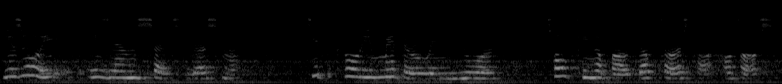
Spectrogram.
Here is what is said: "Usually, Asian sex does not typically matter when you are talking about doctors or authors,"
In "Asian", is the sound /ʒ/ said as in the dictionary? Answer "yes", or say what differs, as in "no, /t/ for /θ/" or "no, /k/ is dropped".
no, /z/ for /ʒ/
